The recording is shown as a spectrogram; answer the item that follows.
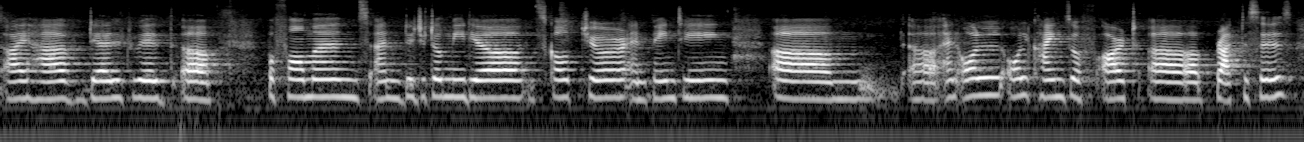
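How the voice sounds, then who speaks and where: A woman in her forties, an artist on a festival panel, speaking hesitantly with many pauses into a stand mic. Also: a little high, completely flat delivery, a bit bright, slight background noise. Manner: hesitant, many ums and uhs. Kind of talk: panel discussion. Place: large indoor festival stage with audience. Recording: roomy hall sound, faint ambience.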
